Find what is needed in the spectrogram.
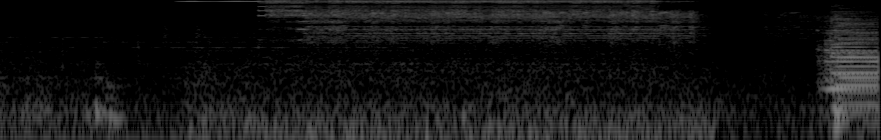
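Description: Faint, high, hissing data signal, starting about a second in with a brief thin high tone and cutting off suddenly just before the end. It is a TonePrint transfer sent magnetically from an iPhone's speaker into an electric guitar pickup and heard through the guitar amplifier.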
